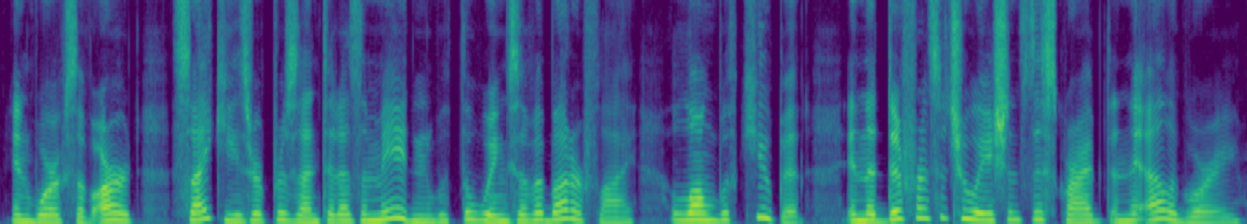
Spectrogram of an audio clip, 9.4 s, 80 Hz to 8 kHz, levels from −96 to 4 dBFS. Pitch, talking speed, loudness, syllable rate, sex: 240 Hz, 175 wpm, -18 LUFS, 5.4 syllables/s, female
